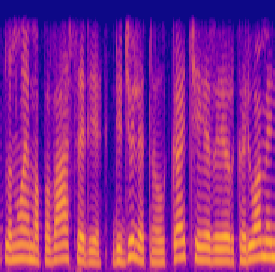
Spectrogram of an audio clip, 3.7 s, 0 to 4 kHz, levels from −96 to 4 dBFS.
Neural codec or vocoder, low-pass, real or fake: none; 3.6 kHz; real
